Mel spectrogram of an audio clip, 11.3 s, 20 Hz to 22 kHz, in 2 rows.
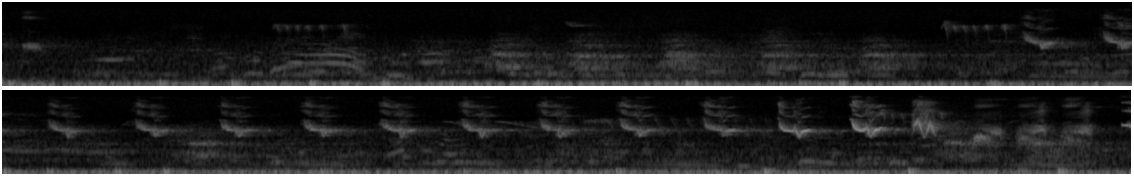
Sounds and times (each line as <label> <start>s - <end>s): wind 0.0s - 11.2s
bird 4.7s - 11.2s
